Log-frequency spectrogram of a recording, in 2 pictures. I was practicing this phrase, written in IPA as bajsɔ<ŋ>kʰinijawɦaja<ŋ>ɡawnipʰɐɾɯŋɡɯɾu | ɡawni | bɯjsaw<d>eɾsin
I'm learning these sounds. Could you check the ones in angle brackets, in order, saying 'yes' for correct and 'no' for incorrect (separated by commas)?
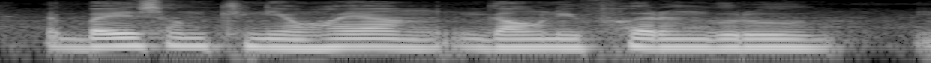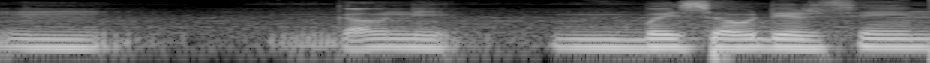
no, yes, yes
